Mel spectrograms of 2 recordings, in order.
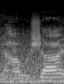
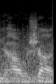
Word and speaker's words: Yahweh Shai: Yahweh Shai, that's how we say it. That's the proper way.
